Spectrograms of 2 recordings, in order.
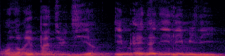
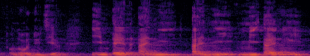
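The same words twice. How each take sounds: First: Said in the usual way. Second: "ani" lifted with a rising tune; stress on ani. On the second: Shown as a demonstration. Rabbi correcting the verse, stressing "ani".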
